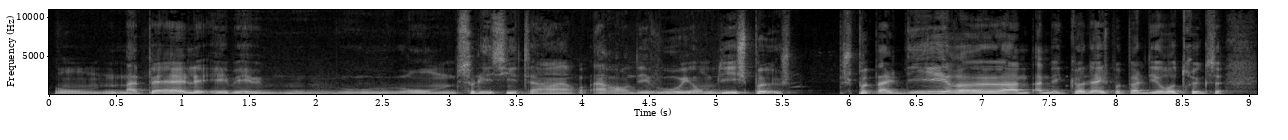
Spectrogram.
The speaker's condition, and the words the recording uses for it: Stuttering. Je suis une personne qui bégaye fluidement, d'accord Alors, quand quand je dis ça, c'est que je me considère comme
